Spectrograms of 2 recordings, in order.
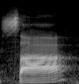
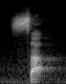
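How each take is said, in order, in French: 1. La voyelle est allongée, longue. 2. La voyelle se prononce courte.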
